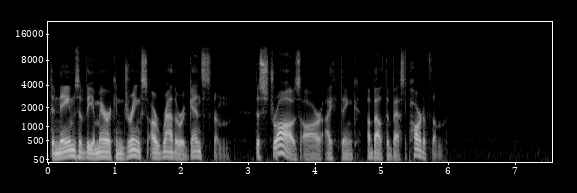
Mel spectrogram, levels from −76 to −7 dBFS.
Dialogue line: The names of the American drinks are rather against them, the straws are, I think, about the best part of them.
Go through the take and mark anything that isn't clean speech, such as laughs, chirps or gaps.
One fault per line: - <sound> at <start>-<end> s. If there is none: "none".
none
